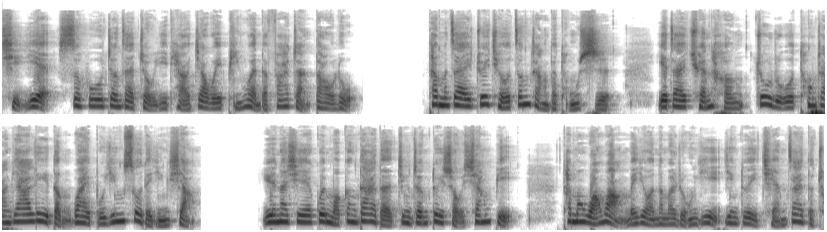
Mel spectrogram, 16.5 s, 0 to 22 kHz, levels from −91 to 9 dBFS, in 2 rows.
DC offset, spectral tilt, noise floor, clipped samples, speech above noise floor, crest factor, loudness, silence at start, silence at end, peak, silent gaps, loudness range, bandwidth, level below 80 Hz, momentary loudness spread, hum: under 0.1%; -4 dB/octave; under -90 dBFS; under 0.1%; over 70 dB; 14 dB; -20 LUFS; 0 s; 0 s; -6 dBFS; 3.60-4.20 s, 10.21-10.79 s; 3 LU; 17 kHz; -36 dBFS; 7 LU; none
